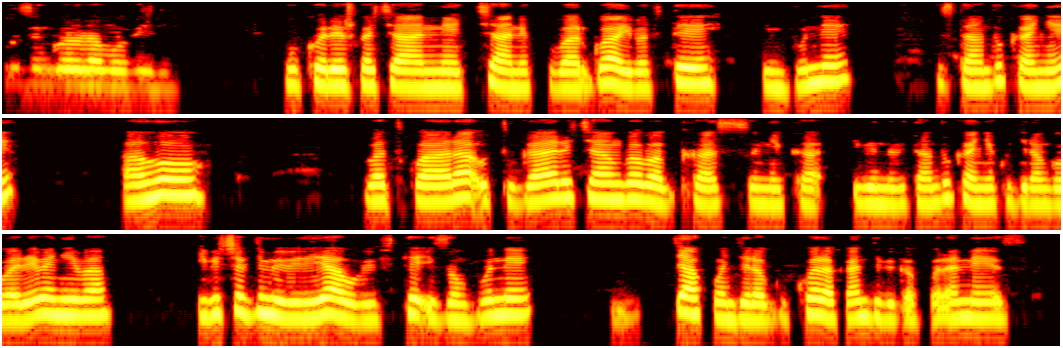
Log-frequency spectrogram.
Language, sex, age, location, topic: Kinyarwanda, female, 18-24, Kigali, health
